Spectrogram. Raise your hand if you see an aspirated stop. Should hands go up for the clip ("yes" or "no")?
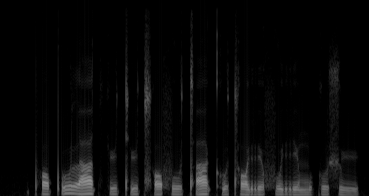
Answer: yes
